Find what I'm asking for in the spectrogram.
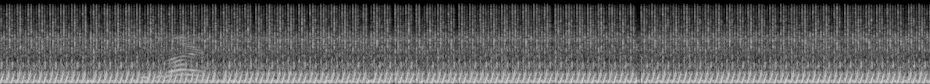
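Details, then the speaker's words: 1958 VW Beetle ragtop with 36 hp engine, sitting since 1983, cold start with a loose belt and no muffler: loud, raw, rapid exhaust pulses at steady idle with nothing damping them; missing muffler. "it needs a muffler but let's uh let's try to fire this thing up will it run cold start"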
